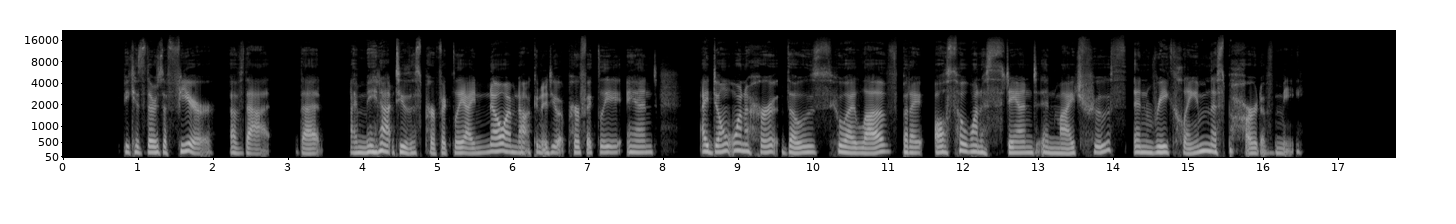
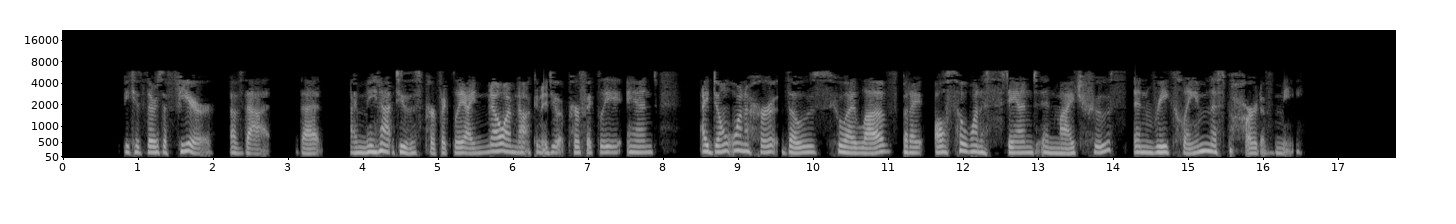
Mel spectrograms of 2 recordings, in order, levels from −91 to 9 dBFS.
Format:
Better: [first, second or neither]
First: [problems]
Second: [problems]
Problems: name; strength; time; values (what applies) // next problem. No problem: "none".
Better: first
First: none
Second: garbled, watery; slightly; nothing above 6 kHz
